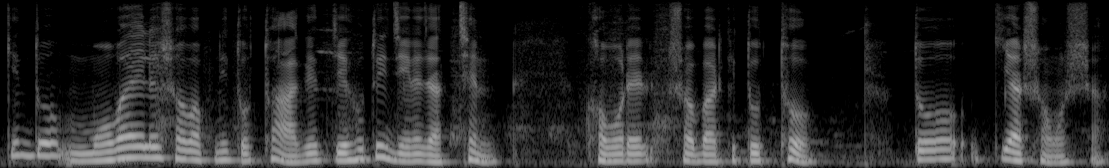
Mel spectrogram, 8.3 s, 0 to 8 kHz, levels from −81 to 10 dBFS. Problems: background sounds at intervals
